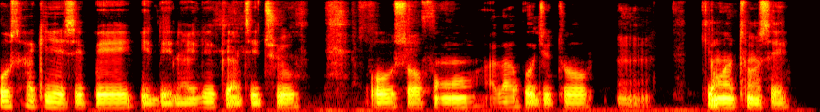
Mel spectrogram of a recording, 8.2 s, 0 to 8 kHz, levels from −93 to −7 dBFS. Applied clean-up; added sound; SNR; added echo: neural mask model Resemble Enhance denoiser.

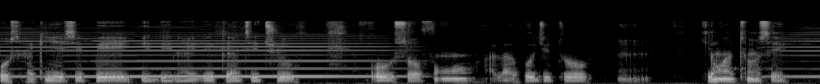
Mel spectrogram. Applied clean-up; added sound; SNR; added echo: none; Bowed string instrument; 6 dB; none.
